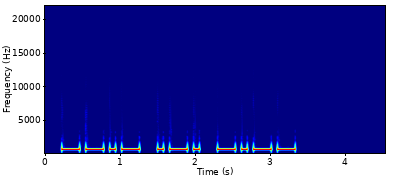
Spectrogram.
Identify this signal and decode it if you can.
Morse code, heard as a keyed tone, about 15 wpm, 700 Hz. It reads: QRY
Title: Q-Codes 15wpm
